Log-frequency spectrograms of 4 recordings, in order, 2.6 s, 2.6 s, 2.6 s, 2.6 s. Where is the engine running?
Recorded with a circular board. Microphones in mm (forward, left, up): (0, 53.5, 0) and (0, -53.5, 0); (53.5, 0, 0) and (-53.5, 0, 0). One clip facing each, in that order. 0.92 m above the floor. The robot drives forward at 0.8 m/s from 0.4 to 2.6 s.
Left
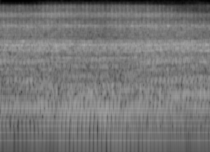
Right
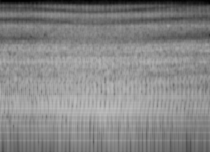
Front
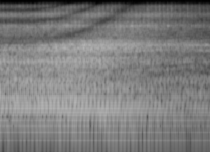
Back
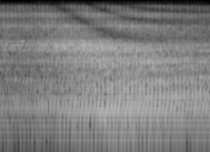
40° right, 0.9 m; by 2.6 s 155° right, 1.3 m.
